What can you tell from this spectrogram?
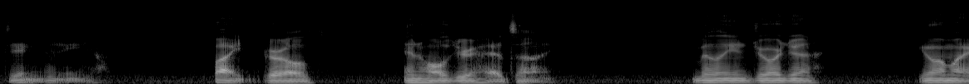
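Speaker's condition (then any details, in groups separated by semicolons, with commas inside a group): ALS; first symptom in one hand, likely bulbar form; died age 53, slowly progressive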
